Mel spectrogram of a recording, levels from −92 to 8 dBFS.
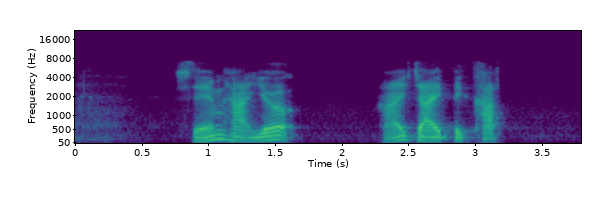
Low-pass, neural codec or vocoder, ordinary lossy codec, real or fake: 7.2 kHz; codec, 16 kHz, 2 kbps, FunCodec, trained on LibriTTS, 25 frames a second; Opus, 32 kbps; fake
